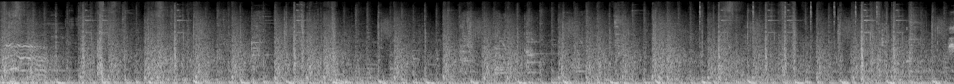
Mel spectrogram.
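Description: Heavy gunfire in The Precinct video game: a dense, sustained barrage of rapid shots and automatic bursts, loud and close, continuing without a break.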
